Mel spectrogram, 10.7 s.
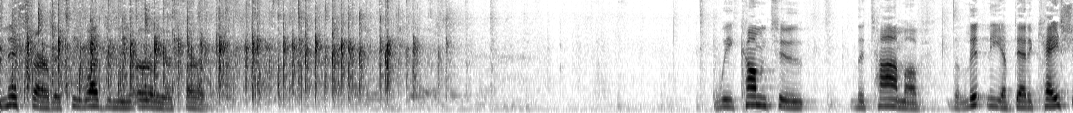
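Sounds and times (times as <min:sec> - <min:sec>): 
speech: 0:00.0 - 0:02.4, 0:07.2 - 0:10.7
audience applause: 0:00.0 - 0:04.9.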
